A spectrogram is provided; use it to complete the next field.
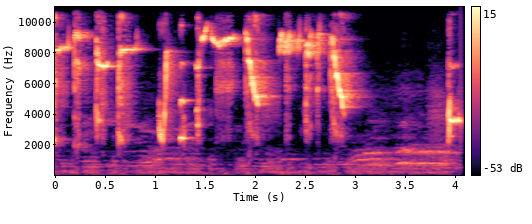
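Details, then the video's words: Orange-headed thrush in Sidoarjo, East Java, Indonesia, giving a quieter stretch of very high thin squeaks and sharp chips in short bursts, fading into near silence before a final chirp, low hum in the background. "Anis kembang "Anti Gempa". Rooll full anti streees boss."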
